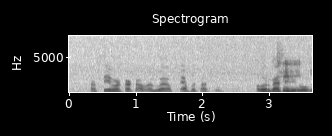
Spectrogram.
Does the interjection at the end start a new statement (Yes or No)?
No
